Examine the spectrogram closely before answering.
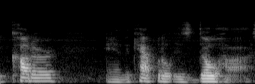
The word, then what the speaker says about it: Qatar: That is pronounced Qatar, not Qatar. Americans pronounce it Qatar, but it's actually Qatar, and the capital is Doha.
